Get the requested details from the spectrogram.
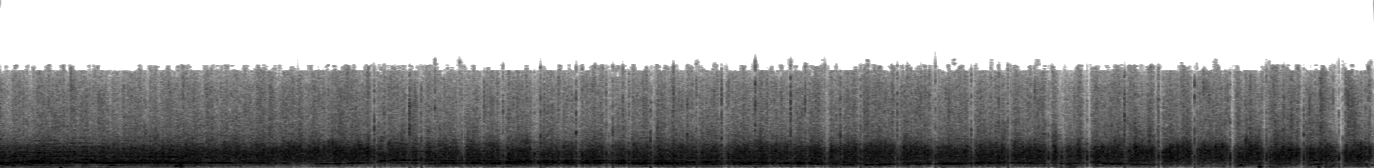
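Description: Loud, steady applause from a crowd fills the whole stretch, dense rapid clapping with scattered cheers and whoops rising above it, continuous without a break.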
